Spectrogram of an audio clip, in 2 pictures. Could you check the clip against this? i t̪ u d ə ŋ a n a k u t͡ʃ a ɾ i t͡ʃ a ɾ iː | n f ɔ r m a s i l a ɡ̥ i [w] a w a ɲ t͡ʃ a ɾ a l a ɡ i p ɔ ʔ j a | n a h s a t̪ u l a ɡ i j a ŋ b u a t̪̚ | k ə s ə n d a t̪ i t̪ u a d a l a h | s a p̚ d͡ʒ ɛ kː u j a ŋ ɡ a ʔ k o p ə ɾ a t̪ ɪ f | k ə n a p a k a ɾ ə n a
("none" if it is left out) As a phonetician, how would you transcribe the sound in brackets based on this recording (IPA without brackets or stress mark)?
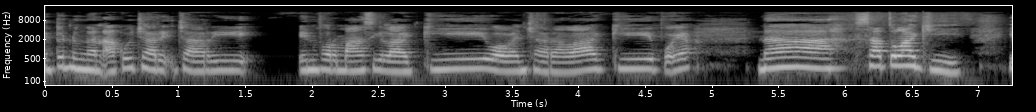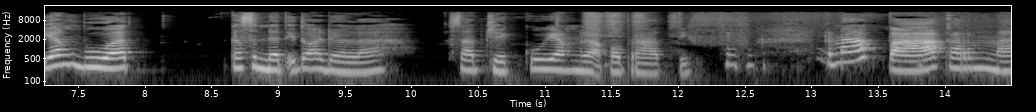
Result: w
